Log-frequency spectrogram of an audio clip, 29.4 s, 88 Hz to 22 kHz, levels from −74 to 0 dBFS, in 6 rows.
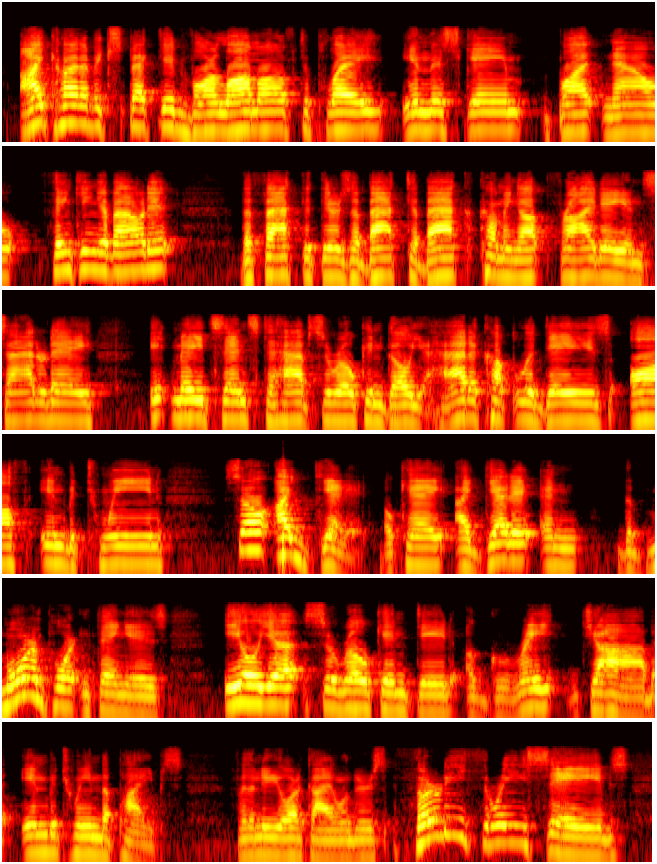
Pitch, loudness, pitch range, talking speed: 135 Hz, -20 LUFS, 125-150 Hz, 155 wpm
